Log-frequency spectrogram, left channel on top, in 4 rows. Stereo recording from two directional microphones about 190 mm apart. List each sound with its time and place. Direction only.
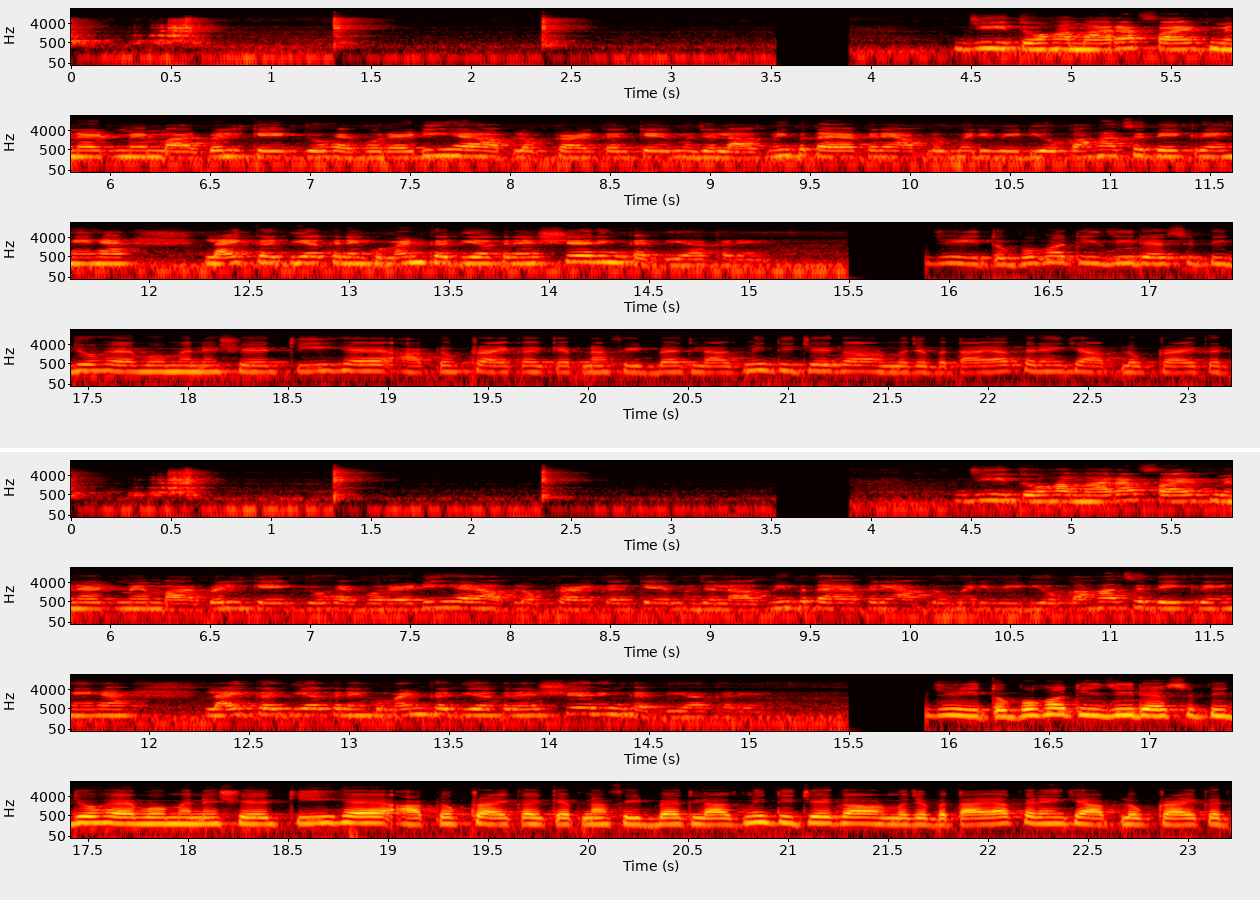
4.4 s a woman's voice: 15° left (ahead or behind)
15.9 s a woman's voice: 15° right (ahead or behind)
